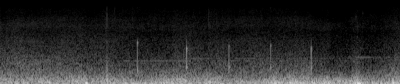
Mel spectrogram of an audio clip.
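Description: Both hands with long painted nails scratch and rub a fluffy grey-green synthetic fur windscreen, soft and hollow, fitted over a microphone. The result is a steady, muffled, low rumbling rustle, like wind buffeting the mic, with a few faint, brief ticks on top.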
